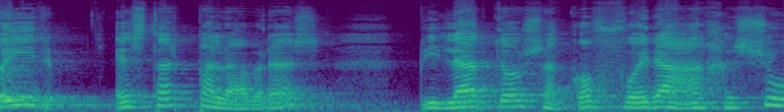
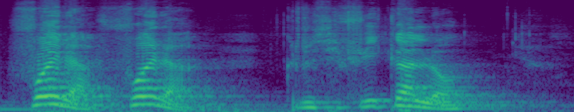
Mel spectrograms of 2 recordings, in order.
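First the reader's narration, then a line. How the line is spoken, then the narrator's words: Shouting crowd. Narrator (Spanish): Ellos gritaban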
